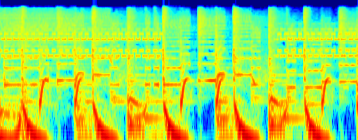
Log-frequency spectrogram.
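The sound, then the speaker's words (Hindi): A mobile phone rings and nobody answers it. The loud electronic ringtone repeats a short melodic phrase of swooping tones over and over, with no voices. “देख भाई फिर ring हो रहा, phone नहीं उठा रिया”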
